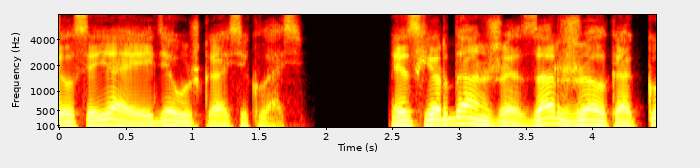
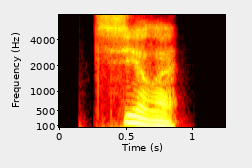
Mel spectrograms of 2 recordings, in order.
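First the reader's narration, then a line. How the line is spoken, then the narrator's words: Confused blurt. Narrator (Russian): растерянно брякнула НПС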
